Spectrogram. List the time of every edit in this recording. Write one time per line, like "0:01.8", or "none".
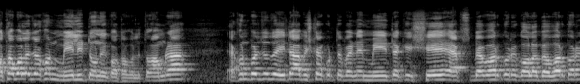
none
